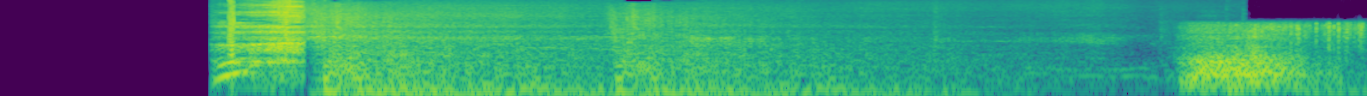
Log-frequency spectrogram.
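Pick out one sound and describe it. A creature breathes out a roaring blast of fire.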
